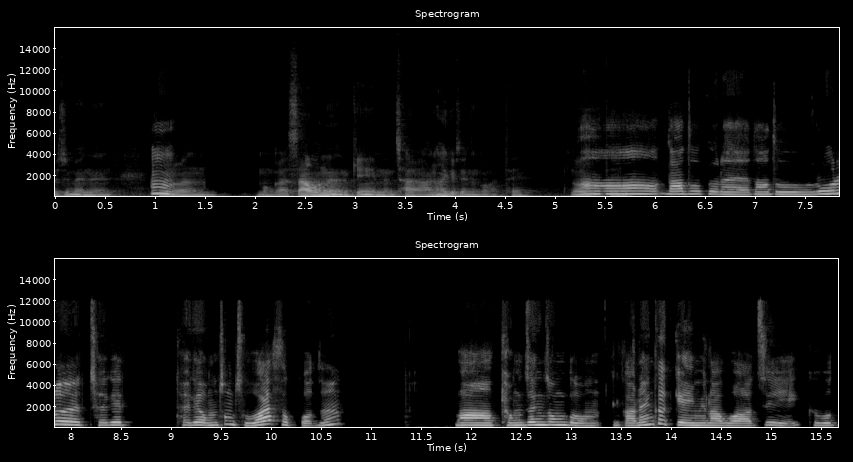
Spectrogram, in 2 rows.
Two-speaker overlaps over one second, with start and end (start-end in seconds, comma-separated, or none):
none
